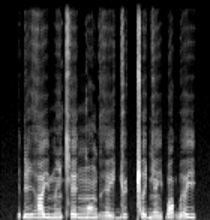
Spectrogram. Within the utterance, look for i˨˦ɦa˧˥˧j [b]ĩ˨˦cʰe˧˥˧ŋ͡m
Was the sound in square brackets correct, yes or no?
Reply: no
